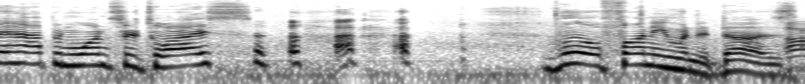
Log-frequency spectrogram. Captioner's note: laughs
